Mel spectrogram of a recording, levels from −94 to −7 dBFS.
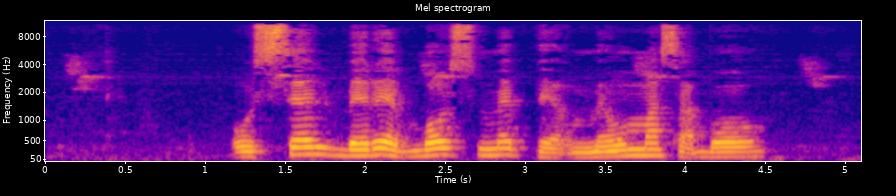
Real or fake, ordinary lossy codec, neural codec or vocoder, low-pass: real; MP3, 48 kbps; none; 10.8 kHz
